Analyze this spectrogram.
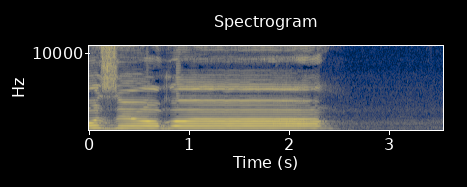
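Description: A young man chants in a long, drawn-out melodic voice through a microphone.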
